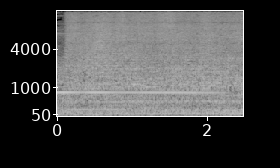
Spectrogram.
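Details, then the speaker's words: New Way air bearing test rig, thrust bearing used as seal, shaft around 6,000-6,300 rpm heading to 7,500-8,000: smooth airy rush, one clean steady tone, no rubbing or rattle; normal high-speed spin. "6,300 he says you can hear the speed now sounds really smooth at 6,000 6,000 rpm"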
